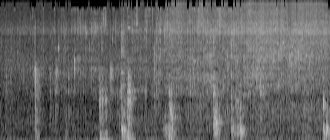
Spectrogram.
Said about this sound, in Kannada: ಟೊಮೊಟೊನು ಕೂಡ ಸಾಫ್ಟ್ ಆಗೋವರೆಗೂ ಫ್ರೈ ಮಾಡ್ಕೊಳ್ಳೋಣ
